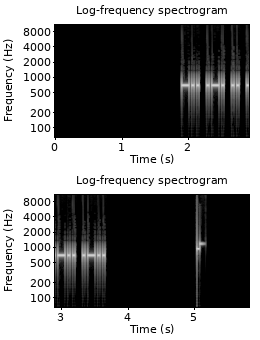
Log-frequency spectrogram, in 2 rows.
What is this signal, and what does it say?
Morse code, heard as a keyed tone, about 31 wpm, 700 Hz. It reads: DRILL
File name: Easy Words - Speed-Racing with Hints - 25wpm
